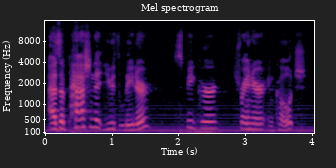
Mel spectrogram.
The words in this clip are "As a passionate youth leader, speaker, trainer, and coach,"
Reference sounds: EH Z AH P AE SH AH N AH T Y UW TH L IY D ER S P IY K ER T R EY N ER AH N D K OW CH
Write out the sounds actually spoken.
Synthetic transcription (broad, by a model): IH Z AH P AE SH AH N AH T Y UW TH L IY D ER S P IY K ER T R EY N ER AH N K OW CH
